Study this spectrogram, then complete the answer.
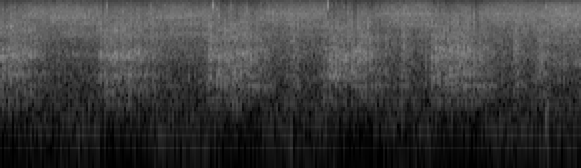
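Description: Onion coated in olive oil cooks in a pan, giving a steady, close hissing sizzle that swells and eases slightly throughout, with no talking.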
